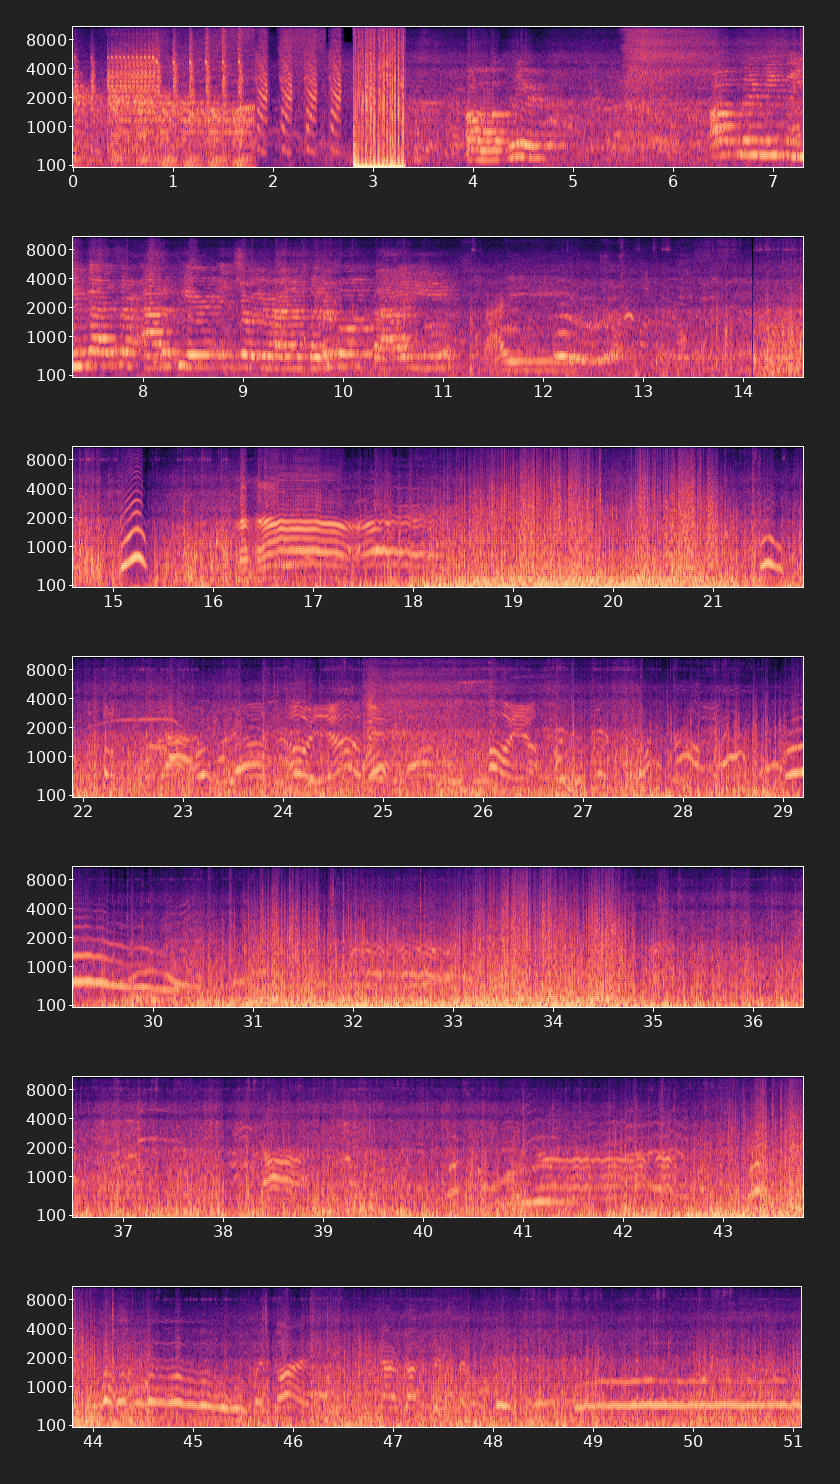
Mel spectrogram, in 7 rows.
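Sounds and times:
roller coaster rattling on track: 6.2s - 51.0s
wind on microphone: 13.0s - 51.0s
riders yelling and screaming: 21.3s - 33.3s, 36.6s - 51.0s.

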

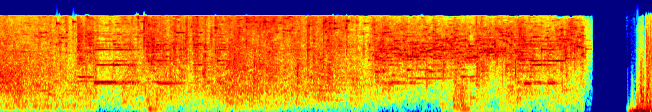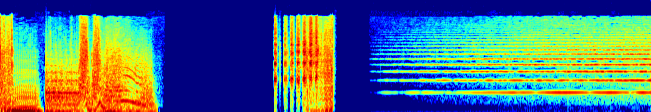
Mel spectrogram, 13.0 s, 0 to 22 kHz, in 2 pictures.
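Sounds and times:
crashing and shattering: 0.0s - 6.0s.

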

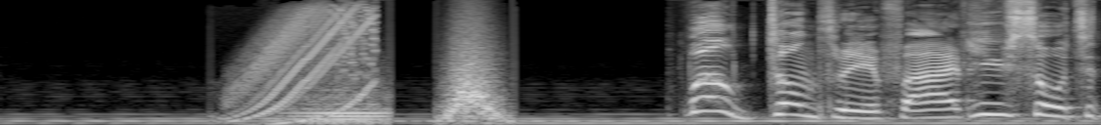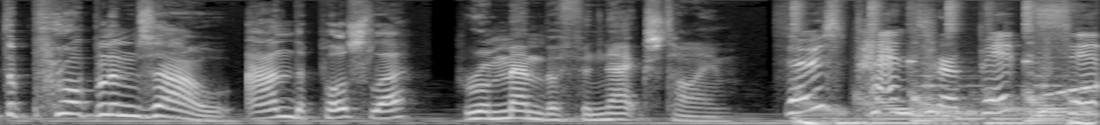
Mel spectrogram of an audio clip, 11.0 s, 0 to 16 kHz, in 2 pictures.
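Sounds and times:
rising electronic sweep: 0.9s - 2.7s.

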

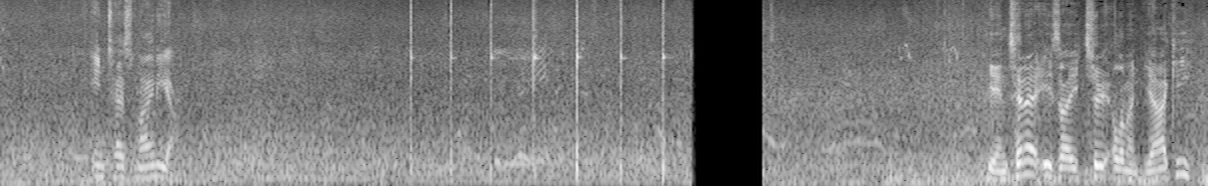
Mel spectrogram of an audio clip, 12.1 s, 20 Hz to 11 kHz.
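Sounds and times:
hammer striking a pole: 4.1s - 6.9s.

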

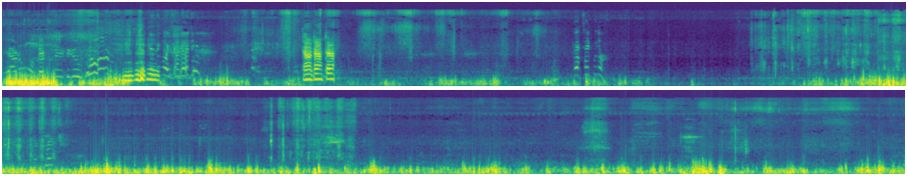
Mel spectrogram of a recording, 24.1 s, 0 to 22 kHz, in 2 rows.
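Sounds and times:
wind rumble on microphone: 0.0s - 9.4s, 10.0s - 24.0s
footsteps through grass: 3.6s - 7.3s.

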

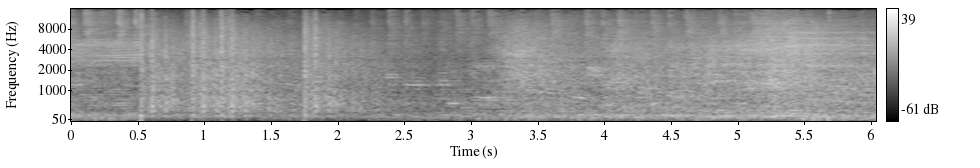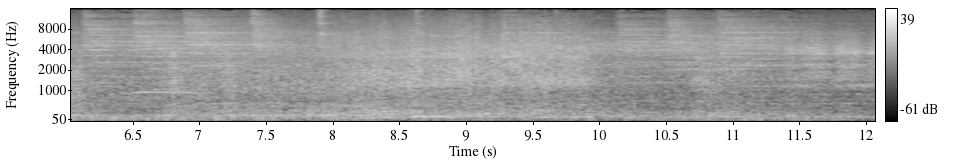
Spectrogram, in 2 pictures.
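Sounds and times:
loud show music: 0.0s - 12.0s.

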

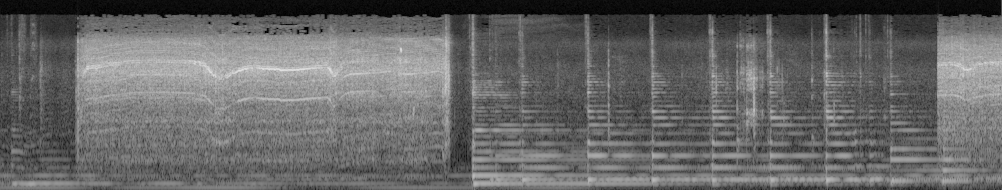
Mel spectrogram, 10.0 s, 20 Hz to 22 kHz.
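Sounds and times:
plucked-string music: 0.0s - 10.0s
cordless drill whining: 0.8s - 4.6s, 9.4s - 10.0s.

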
